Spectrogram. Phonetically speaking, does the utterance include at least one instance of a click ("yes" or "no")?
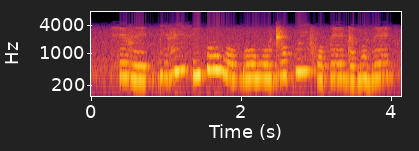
no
